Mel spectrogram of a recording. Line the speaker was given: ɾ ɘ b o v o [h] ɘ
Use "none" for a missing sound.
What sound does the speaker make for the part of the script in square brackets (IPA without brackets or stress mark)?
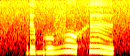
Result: h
